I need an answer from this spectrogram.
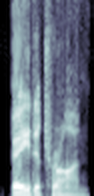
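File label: "betatron", American English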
